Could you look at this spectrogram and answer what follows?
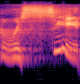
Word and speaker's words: receipt: Now the word receipt has a P in the spelling but there is no P sound.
